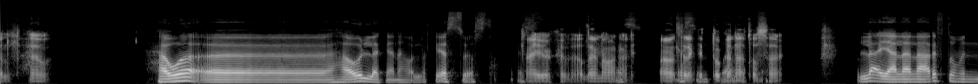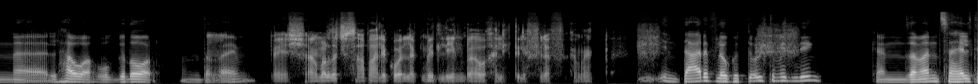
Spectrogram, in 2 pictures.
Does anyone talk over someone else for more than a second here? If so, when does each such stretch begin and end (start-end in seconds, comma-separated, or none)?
6.2-7.8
